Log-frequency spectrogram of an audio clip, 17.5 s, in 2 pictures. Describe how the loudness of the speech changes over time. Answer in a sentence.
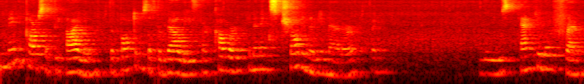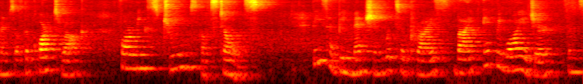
The loudness of the speech stays about the same.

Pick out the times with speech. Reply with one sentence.
You can hear the speech from 0.0 to 5.8 s and from 7.2 to 17.4 s.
